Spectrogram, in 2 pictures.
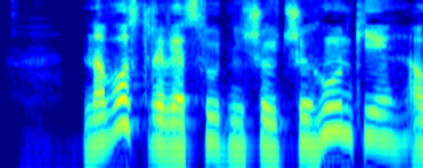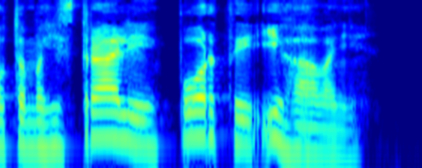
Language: Belarusian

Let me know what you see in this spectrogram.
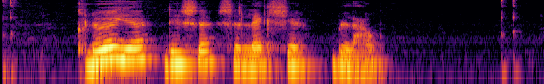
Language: Western Frisian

